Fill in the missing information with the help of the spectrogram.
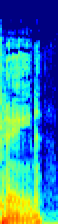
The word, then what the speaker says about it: Payne: Cleveland Payne.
